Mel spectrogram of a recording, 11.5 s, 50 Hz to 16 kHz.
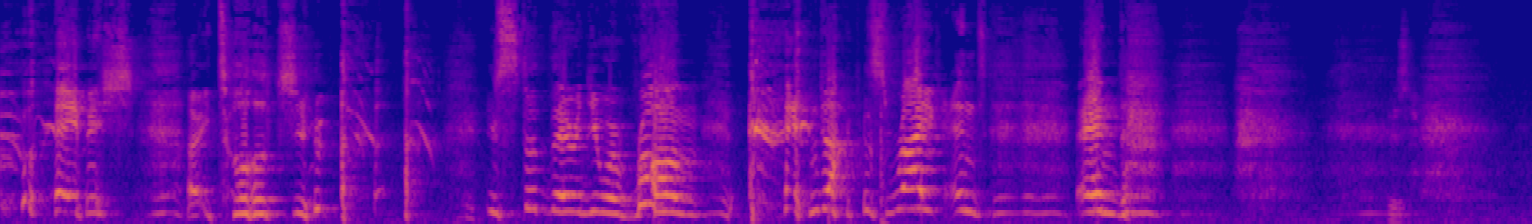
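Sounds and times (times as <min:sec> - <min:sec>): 
steady low hum of noise: 0:00.0 - 0:11.4
speech: 0:00.5 - 0:02.6, 0:03.6 - 0:09.5, 0:10.4 - 0:10.9
heavy breathing with gasping inhale: 0:01.0 - 0:01.4, 0:03.3 - 0:03.6, 0:07.4 - 0:11.4.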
